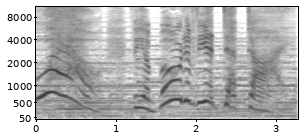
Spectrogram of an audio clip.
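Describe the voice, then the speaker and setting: A woman voicing a tiny, excitable, childlike fairy companion, chirpy and eager, in a video game. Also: very high-pitched, slow pace, creaky, music in the background, exaggerated voice. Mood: awestruck. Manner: chirpy, refers to herself in third person. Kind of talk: video game character voice lines.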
